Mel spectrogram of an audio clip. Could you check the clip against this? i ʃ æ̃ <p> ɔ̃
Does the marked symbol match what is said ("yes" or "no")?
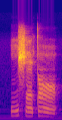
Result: no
